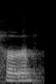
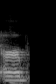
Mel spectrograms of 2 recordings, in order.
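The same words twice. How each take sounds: First: It is said the non-American way. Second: It is said the American way. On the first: "not herb" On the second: "I'm from the U S, we say herb"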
